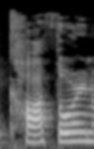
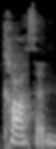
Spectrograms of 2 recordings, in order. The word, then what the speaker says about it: Cawthon: I keep wanting to say Cawthorn, which is like reverse Rhode Island way of pronouncing his name. It's Cawthon. Cawthon, sorry.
